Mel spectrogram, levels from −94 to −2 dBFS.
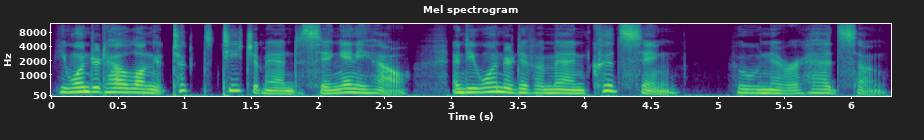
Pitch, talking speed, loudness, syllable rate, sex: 170 Hz, 230 wpm, -20 LUFS, 5.9 syllables/s, female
